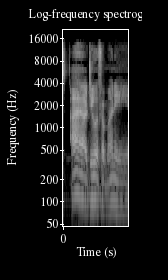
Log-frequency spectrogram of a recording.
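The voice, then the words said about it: Put-on pirate accent. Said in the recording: “I don't know why I keep giving him a pirate accent. It's just my go-to.”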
